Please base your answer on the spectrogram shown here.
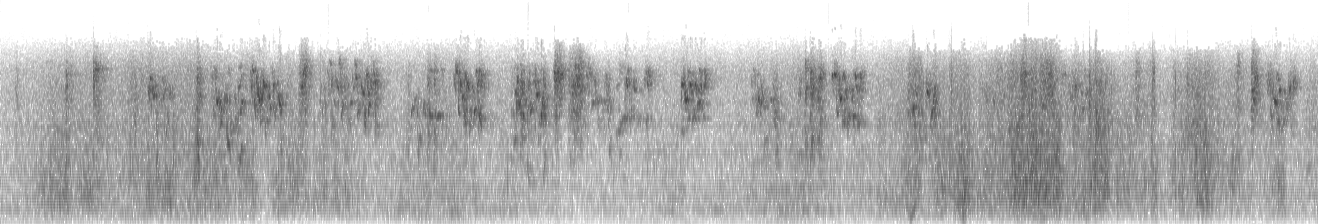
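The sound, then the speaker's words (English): Pet birds squawk and screech nonstop, loud harsh calls overlapping in a dense, chaotic chorus with brief chirps mixed in and no pauses. “Can I go look at your birds?”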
